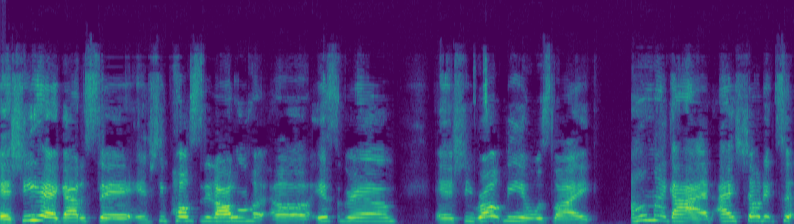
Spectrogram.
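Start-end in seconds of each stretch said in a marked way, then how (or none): 6.3-8.0 imitated girl's voice. Retelling a message from a girl who wrote to the speaker, imitating the girl's voice. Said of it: "I'm doing the voice based off of her".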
